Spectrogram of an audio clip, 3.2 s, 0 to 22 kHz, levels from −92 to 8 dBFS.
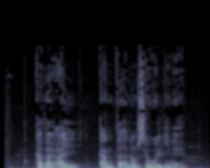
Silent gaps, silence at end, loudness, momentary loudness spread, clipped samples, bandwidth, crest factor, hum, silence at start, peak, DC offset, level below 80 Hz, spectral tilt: none; 0.35 s; -32 LUFS; 15 LU; under 0.1%; 16 kHz; 18 dB; none; 0.15 s; -14 dBFS; under 0.1%; -48 dBFS; -5.5 dB/octave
